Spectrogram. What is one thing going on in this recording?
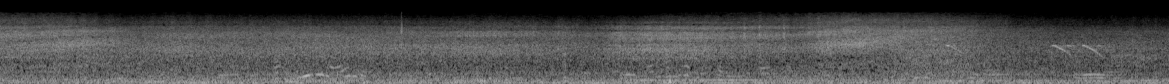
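Car tyres hiss over a wet street as cars pass.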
